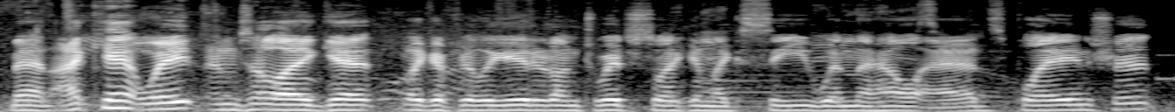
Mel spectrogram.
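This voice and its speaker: A man's voice: on the high side, steady tone, moderate pace, a bit bright. A man giving casual, chatty gameplay commentary as a streamer, with wry muttered asides to himself. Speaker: game streamer. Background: video game music.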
